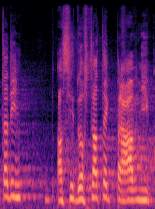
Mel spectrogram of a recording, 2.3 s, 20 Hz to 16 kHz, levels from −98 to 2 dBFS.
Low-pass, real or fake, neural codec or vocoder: 14.4 kHz; fake; vocoder, 44.1 kHz, 128 mel bands, Pupu-Vocoder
